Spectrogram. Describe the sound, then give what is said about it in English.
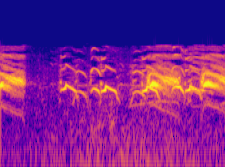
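A crow caws several times in harsh, raspy bursts, starting with one call, then a quick cluster of short ones and a longer rough stretch, with no talking. “Very crafty, these crows.”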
